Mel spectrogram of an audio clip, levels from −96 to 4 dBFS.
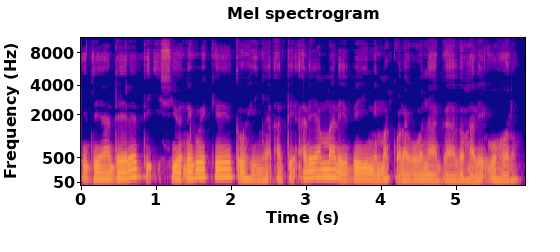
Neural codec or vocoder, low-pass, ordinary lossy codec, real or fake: none; none; none; real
